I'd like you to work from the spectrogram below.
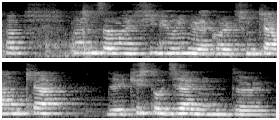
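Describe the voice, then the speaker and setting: A woman's voice: high-pitched, level tone, moderate pace, dark tone, a little hiss or hum. A woman presenting an unboxing for her shop in casual commentary, hesitant, with many fillers and self-corrections. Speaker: shop owner unboxing products. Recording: echoey room, voice far from the mic.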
